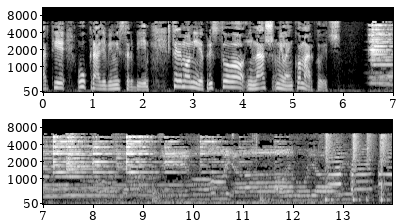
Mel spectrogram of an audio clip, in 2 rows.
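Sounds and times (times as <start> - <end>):
speech: 0.0 - 6.8
church bells ringing: 6.4 - 13.1.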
